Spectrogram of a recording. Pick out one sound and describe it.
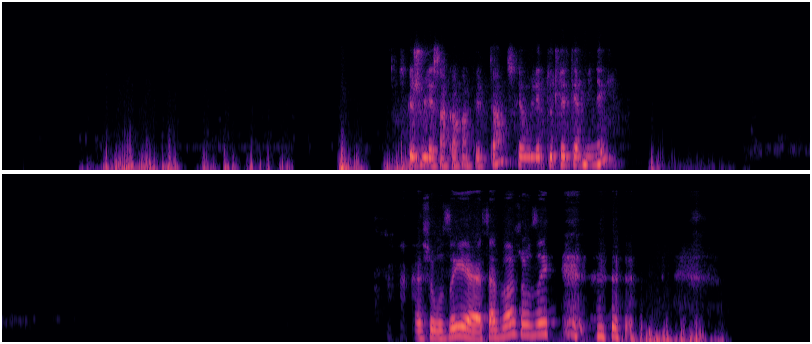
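A woman speaks calmly through a microphone, in short bursts with pauses.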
